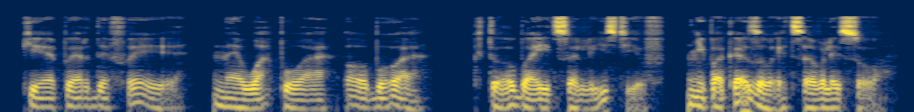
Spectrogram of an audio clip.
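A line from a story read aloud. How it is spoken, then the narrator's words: Encouraging. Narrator (Russian): подбодрил тот, глядя насмешливо и снисходительно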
